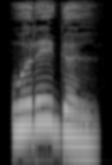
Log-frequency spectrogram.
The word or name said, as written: ಒರ್ಕಲು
